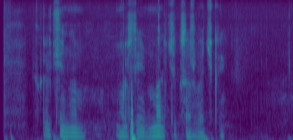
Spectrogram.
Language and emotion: Russian, neutral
